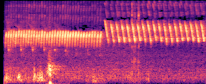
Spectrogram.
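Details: Canary singing energetically as a lure to coax reluctant canaries into song: a long steady high trill of fast identical notes, then a quicker, higher buzzing trill of repeated notes, with faint low knocks in the background.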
